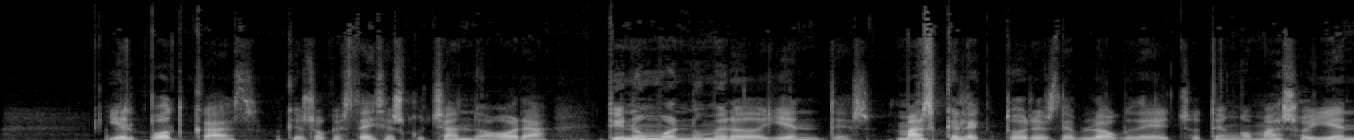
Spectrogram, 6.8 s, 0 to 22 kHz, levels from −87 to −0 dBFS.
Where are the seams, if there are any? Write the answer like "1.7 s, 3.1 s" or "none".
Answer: none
